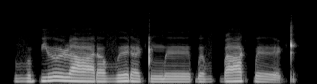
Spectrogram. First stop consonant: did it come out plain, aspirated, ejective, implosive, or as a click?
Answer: plain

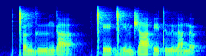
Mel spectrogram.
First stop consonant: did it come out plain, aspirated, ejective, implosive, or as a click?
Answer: click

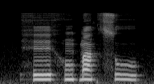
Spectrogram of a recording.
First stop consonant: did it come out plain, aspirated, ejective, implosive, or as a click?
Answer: implosive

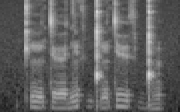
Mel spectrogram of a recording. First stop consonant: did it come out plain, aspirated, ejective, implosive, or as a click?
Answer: ejective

